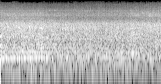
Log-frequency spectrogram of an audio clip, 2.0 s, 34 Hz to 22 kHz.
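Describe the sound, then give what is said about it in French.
The rear engine of an Eliès city bus, developed in the 1990s by RTM and E-Liège for Marseille, rumbles steadily at a low pitch. It is a continuous deep drone with a faint hum on top, constant in level for the whole stretch, with no voices. “Vous l'entendez là Il s'agit d'un bus de la marque Eliès avec le moteur à l'arrière.”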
